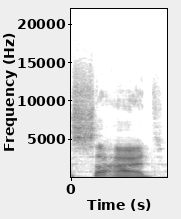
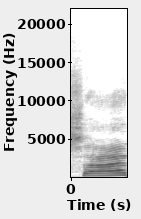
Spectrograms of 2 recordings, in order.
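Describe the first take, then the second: First: The vowel has a slight break in it. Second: The vowel is smooth with no break. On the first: "there's a sort of a sort of a pause almost" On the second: "Is it just Sad"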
